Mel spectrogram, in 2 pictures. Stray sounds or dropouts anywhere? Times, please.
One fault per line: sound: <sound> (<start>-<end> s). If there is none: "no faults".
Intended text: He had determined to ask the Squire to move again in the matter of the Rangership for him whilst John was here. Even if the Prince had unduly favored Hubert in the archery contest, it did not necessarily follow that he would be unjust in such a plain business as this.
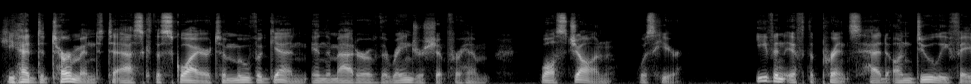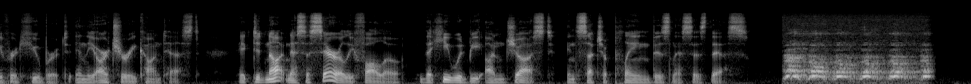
sound: bark (17.5-19.1 s)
